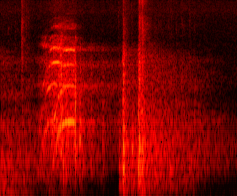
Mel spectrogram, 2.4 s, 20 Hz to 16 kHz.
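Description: Power-folding third-row seats of a 2019 Cadillac Escalade moving back upright: a short rising motor whine, then a sharp clunk as a seatback latches, with the mechanism noise fading out after it.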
